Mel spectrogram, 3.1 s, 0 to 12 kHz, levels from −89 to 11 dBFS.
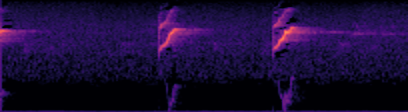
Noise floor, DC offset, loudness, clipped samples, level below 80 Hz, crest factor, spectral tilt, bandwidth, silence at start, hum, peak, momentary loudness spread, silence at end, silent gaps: -58 dBFS; under 0.1%; -21 LUFS; under 0.1%; -84 dBFS; 22 dB; 5 dB/octave; 12 kHz; 0 s; none; -6 dBFS; 12 LU; 0.75 s; none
